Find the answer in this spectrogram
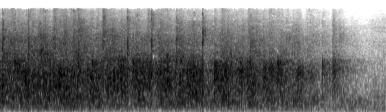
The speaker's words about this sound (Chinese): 我们仍然用热烈的掌声来欢迎师师母。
